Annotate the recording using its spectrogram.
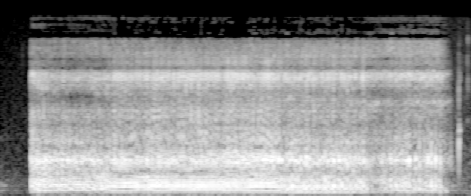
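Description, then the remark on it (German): A continuous buzzing, snore-like hum made by a human voice during Brahmari breathing practice, imitating a male black bee, held steadily for about four seconds, fairly loud, then breaking off. “Ich muss jetzt zugeben, ich weiß nicht genau, wie die männliche schwarze Biene klingt, ja, aber ich weiß, wie Brahmari oder Brahmari gemacht wird, Du machst also den schnarchenden Klang.”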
